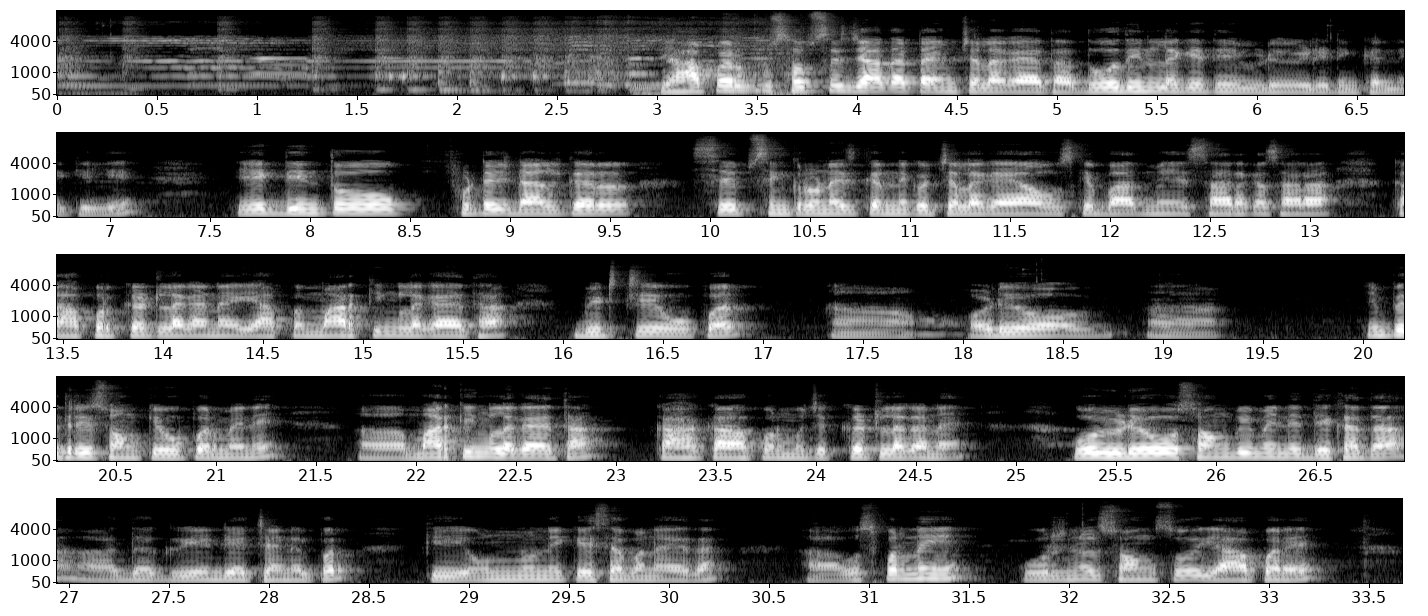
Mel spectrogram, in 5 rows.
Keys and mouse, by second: 0.2 click, 3.5 space, 6.3 click, 18.3 click, 32.0 click.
